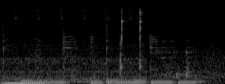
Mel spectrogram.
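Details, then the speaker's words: Seagate 1 TB hard drive that had been dropped, with heads stuck on the platter and then damaged in a failed release attempt (which caused clicking and screeching), spinning up with a working donor drive: low steady spindle hum with a few faint ticks, much better than before, and it reaches ready; normal running. "it's making a little bit of a clicking sound isn't still busy I'm gonna wait a little bit because these sounds are much better than what this drive used to be sounding like"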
